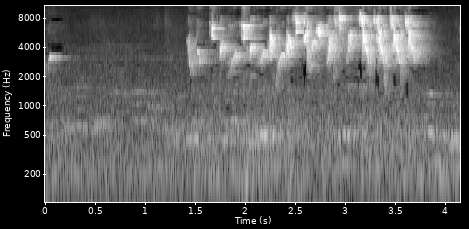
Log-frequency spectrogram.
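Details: After a single thin note and a pause, a European goldfinch bursts into quick, high twittering song full of tinkling, chattering phrases and clear whistled accents.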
